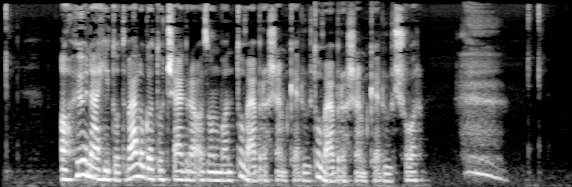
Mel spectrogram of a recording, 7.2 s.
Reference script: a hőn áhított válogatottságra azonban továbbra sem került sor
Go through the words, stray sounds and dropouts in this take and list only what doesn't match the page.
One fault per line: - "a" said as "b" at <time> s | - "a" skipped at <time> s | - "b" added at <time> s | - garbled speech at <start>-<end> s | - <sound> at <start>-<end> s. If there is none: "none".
- "továbbra sem került" added at 3.9 s
- laugh at 5.7-6.4 s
